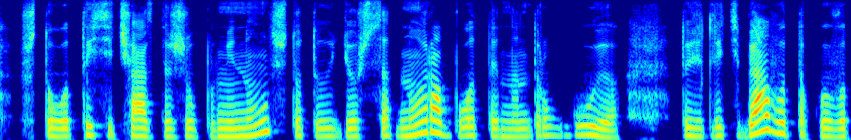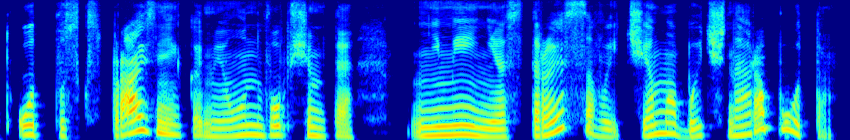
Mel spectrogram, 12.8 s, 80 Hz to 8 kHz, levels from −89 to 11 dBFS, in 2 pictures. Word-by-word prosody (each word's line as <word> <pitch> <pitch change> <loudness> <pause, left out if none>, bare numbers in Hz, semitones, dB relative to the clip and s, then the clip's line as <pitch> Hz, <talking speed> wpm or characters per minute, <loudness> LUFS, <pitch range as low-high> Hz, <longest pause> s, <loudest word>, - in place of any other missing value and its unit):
что 165 - -2
ты 190 - -3
сейчас 170 -3 0
даже 160 0 -4
упомянул, 165 - -1
что - - -6
ты 165 - -8
уйдешь 165 0 -5
с - - -14
одной 180 +5 0
работы 180 -8 +1
на 160 0 -5
другую. 180 -3 -3 0.4
То - - -3
есть 170 -1 -4
для 175 +1 -4
тебя 205 - +6
вот 230 -5 -1
такой 165 - -4
вот 165 +1 -5
отпуск 195 -4 -2
с - - -18
праздниками, 205 - +3
он 190 +4 0
в 190 - -5
общем-то 185 -2 -1 0.4
не 180 +1 +3
менее 185 -5 +4
стрессовый, 175 - 0
чем 195 +6 0
обычная 185 +1 -2
работа. 310 - -2
180 Hz, 150 wpm, -26 LUFS, 165-200 Hz, 0.4 s, тебя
